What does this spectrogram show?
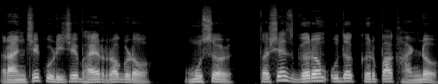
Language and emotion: Goan Konkani, neutral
